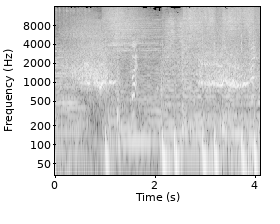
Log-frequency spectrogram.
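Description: Car tyres squealing as a car pulls away hard: two long squeals, one early and one near the end, over background music with a thumping beat.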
